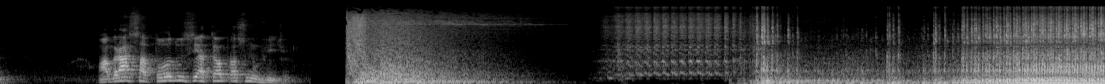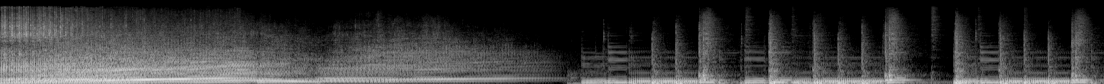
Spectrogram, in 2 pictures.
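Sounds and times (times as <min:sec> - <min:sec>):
car engine starting and revving: 0:06.0 - 0:16.6.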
